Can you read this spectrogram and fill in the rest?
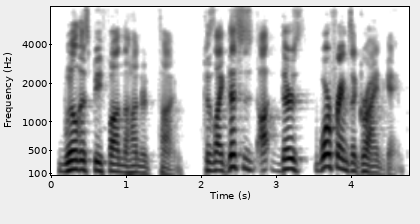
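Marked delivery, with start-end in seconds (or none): none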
